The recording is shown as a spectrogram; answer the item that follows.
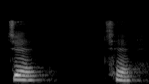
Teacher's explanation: हमारी जो मुख की वायु है वो आगे आकर रुक जाती है। कहाँ? तालु पर।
